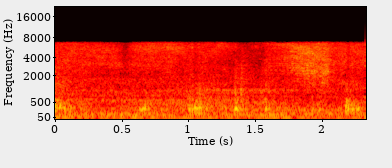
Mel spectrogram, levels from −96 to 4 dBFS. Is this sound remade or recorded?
recorded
